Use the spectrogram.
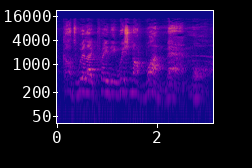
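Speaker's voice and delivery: stirring theatrical recital of Henry the Fifth; rally the troops like a stage king; Shakespearean speech. Acted. Performs Henry's Crispin speech.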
